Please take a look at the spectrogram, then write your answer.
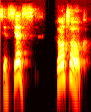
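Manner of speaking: ordinary talk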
